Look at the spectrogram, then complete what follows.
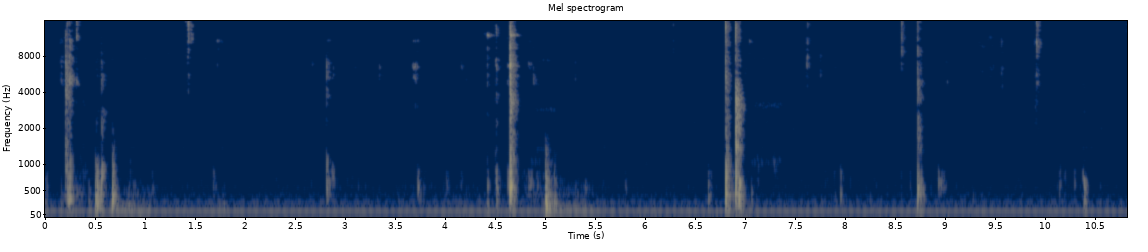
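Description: Near silence broken by faint, scattered clicks and taps of small parts being handled as the Google Pixel 10's internals are fitted back into the frame by hand. The two loudest clicks come about halfway through and about two-thirds of the way through, over a faint steady hum.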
